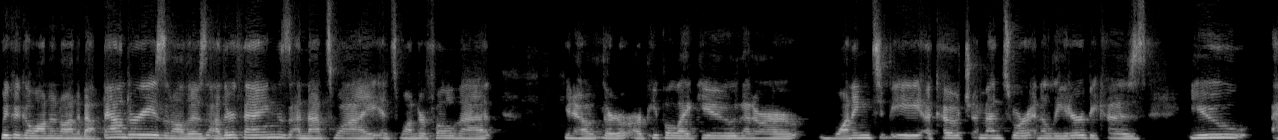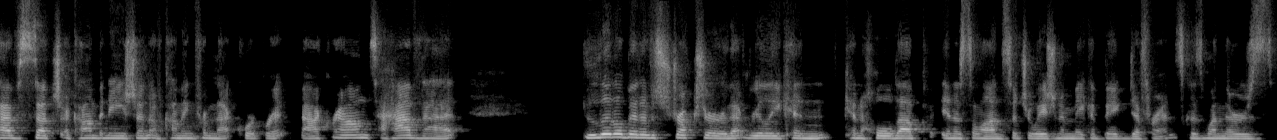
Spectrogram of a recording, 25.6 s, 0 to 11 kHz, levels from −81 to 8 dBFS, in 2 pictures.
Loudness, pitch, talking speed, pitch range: -26 LUFS, 185 Hz, 175 wpm, 175-205 Hz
